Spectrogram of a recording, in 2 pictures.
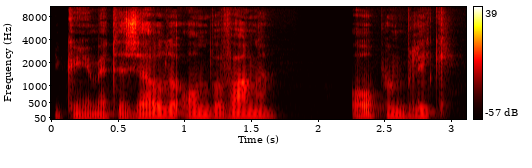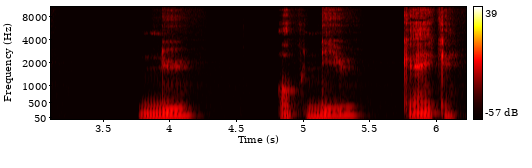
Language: Dutch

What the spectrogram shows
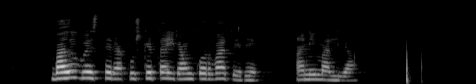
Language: Basque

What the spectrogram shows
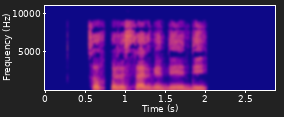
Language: Pashto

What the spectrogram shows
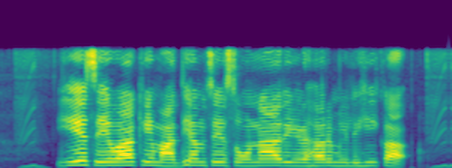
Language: Chhattisgarhi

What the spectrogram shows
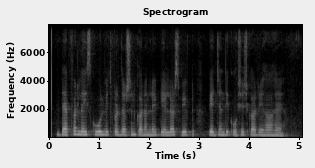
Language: Punjabi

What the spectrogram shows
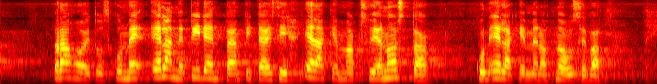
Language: Finnish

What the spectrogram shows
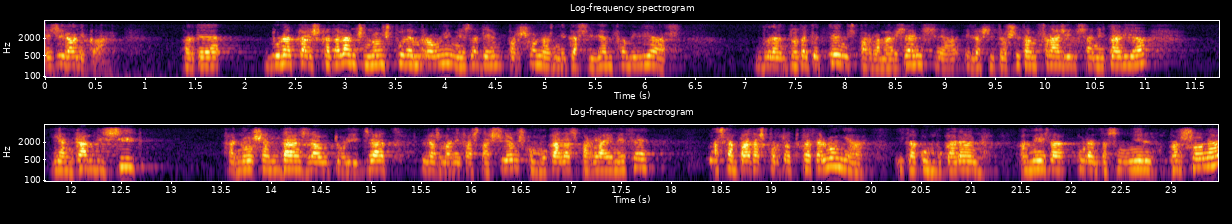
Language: Catalan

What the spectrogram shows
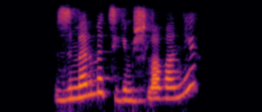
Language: Kabyle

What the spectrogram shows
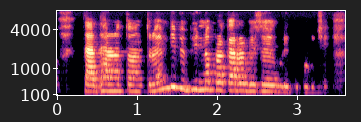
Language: Odia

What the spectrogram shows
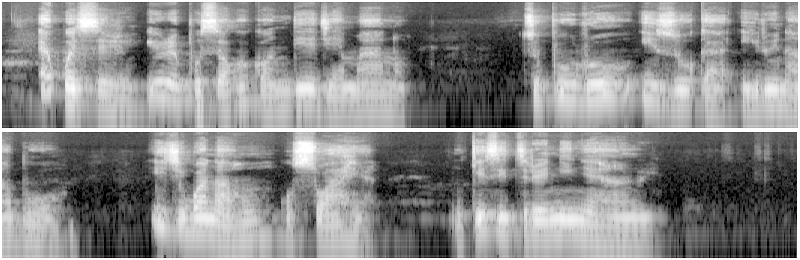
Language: Igbo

